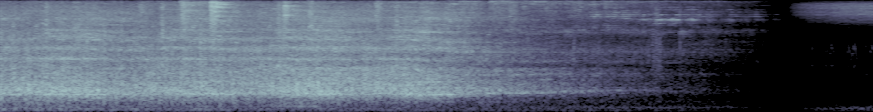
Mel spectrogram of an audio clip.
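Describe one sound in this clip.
A passenger train rolls past close by and fades away.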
